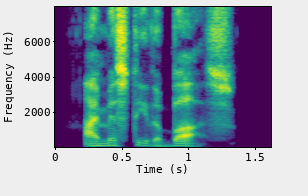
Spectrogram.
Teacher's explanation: Usually we use the stop T, we form the T but don't release it, and move your tongue immediately to the TH between teeth.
